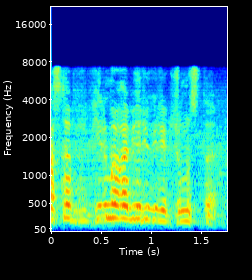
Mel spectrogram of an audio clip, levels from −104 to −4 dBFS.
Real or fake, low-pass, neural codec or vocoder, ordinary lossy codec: fake; 7.2 kHz; vocoder, 24 kHz, 100 mel bands, Vocos; none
